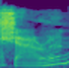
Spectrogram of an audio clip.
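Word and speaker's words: Charon: Sharon. CH, not SH.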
